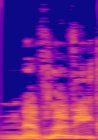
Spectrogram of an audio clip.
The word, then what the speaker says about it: Mevlevi: Mevlevi comes, it's a Turkish pronunciation of the word Molavi, uh, which comes from Molana.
